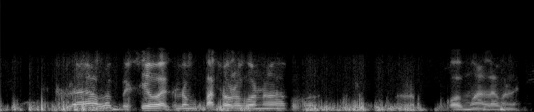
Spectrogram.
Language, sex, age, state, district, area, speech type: Assamese, male, 45-60, Assam, Sivasagar, rural, conversation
